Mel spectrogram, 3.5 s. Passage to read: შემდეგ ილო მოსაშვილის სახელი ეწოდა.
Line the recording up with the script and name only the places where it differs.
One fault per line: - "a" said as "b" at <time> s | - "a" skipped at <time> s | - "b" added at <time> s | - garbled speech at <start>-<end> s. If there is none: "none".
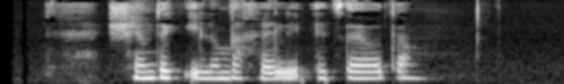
- "მოსაშვილის" skipped at 1.4 s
